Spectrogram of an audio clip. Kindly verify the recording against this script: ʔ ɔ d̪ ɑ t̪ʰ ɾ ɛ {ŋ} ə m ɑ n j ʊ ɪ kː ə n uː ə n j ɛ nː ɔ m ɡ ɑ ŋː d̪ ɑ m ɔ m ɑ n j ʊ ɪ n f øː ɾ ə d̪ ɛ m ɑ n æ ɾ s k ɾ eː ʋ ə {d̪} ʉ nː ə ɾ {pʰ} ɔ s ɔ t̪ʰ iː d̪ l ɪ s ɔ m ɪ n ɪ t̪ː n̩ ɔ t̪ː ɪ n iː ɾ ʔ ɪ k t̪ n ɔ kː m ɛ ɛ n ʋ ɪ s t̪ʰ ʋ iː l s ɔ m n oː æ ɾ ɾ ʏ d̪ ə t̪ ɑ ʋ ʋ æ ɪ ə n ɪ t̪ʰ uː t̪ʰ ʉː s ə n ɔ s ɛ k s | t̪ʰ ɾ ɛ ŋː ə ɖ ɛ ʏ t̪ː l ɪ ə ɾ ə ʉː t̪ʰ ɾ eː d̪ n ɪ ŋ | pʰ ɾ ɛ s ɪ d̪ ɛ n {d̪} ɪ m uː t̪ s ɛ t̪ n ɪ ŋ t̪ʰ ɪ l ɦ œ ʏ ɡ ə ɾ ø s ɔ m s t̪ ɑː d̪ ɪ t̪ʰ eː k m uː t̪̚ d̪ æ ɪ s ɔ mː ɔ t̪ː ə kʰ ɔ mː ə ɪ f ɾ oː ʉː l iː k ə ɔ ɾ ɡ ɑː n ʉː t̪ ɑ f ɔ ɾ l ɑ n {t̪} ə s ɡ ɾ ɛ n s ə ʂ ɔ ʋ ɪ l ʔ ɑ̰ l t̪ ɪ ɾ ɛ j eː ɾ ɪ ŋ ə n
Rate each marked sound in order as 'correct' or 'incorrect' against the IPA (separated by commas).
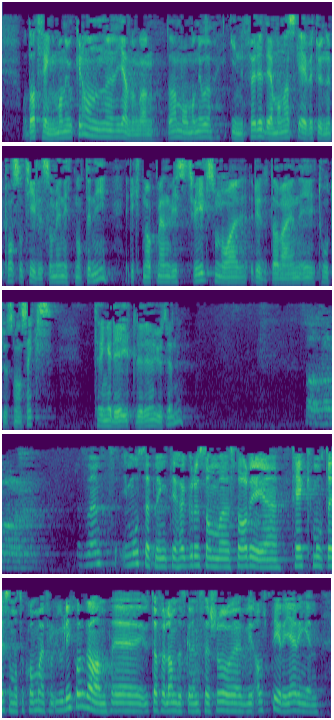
incorrect, incorrect, correct, incorrect, incorrect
